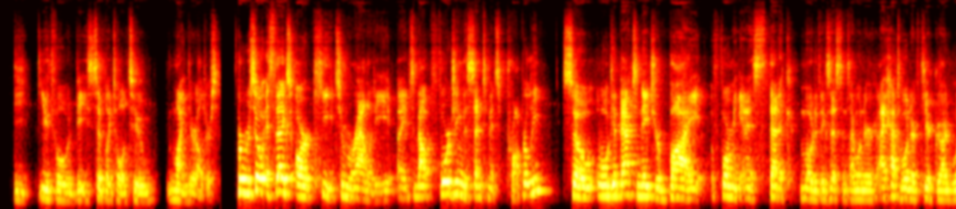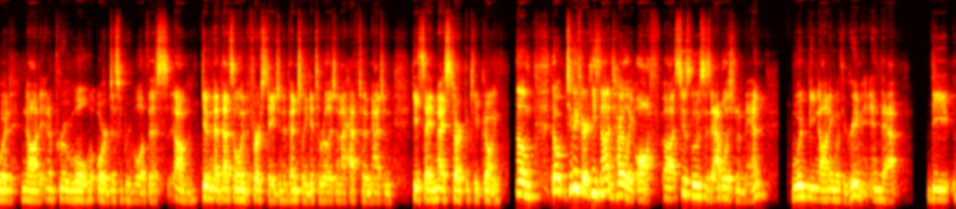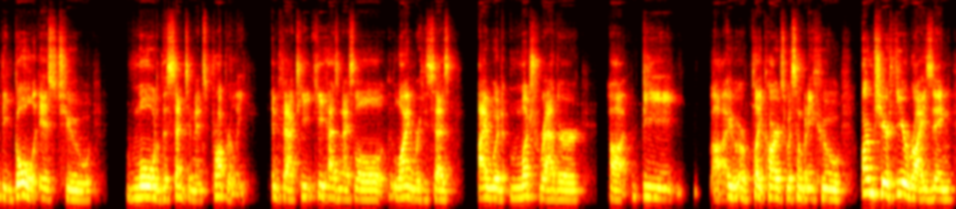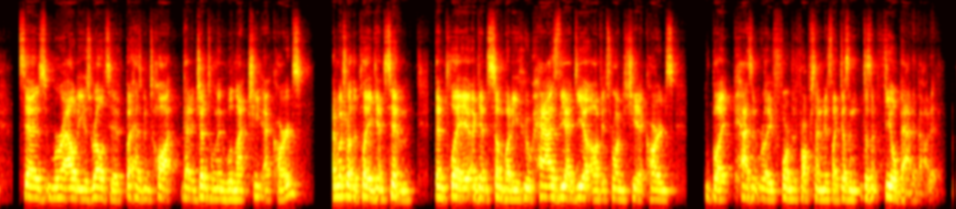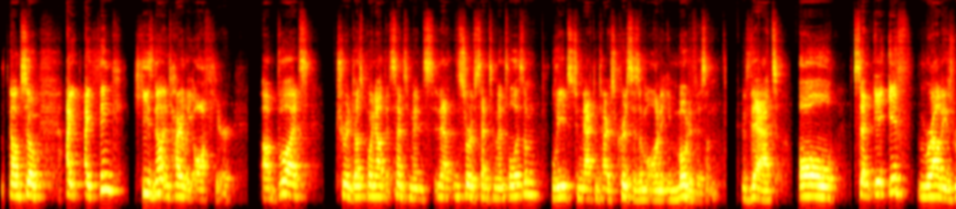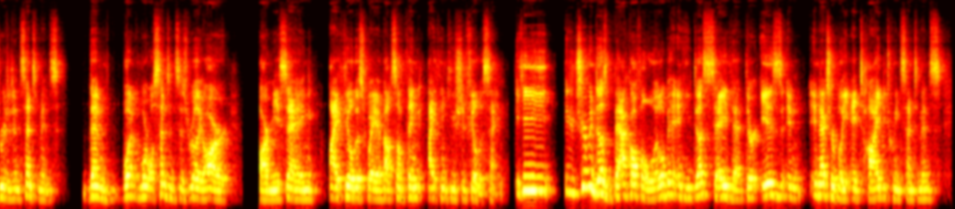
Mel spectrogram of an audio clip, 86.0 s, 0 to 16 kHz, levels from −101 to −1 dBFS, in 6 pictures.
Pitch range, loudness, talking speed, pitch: 125-165 Hz, -18 LUFS, 185 wpm, 140 Hz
